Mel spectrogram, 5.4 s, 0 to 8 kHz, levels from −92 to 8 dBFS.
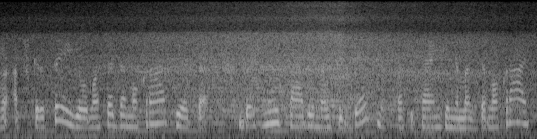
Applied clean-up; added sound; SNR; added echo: none; Engine; 4 dB; none.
